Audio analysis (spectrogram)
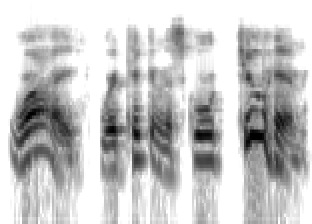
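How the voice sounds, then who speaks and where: A zany storybook schoolmistress, played by a man, eager and commanding. The voice is pushed up high and swoops boldly from word to word. The sound is dull and lo-fi. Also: wildly swooping pitch, measured pace, darkish tone, husky, exaggerated voice. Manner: bold, exclamatory, commanding. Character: zany, eager woman schoolteacher leading adventures. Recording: dull lo-fi recording.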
